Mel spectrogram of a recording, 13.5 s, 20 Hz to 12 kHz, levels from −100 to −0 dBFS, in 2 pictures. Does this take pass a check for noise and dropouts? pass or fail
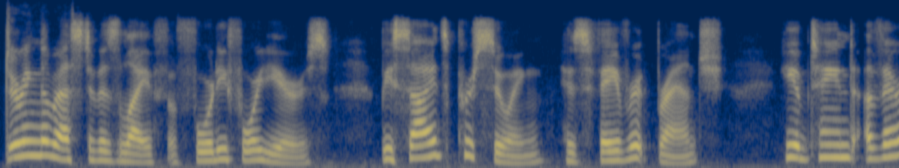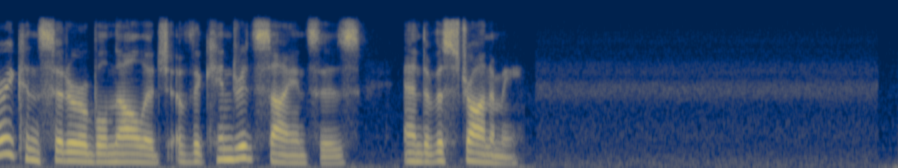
pass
